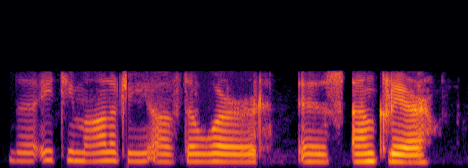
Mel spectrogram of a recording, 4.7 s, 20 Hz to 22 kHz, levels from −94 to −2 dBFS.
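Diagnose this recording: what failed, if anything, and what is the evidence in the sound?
The network stage failed briefly: packet loss filled with silence at 1.27 to 1.29 s, right before "of the word is". About 20 ms of speech drops out completely, which points to two lost 10 ms packets. The receiver played silence instead of concealing the gap, leaving hard edges. On a waveform it is a flat-line notch. On a spectrogram it is a thin blank vertical stripe, cutting across the 200 Hz to 3.7 kHz G.711 telephone band.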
